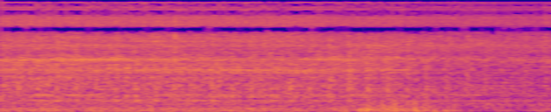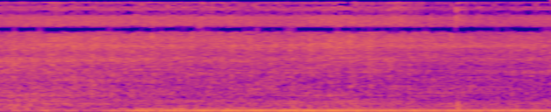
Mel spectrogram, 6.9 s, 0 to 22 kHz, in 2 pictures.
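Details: R56 Mini Cooper S at idle with brief revs after the shop replaced the timing chain: a faint uneven knock remains under the low rumble, much less than before.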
